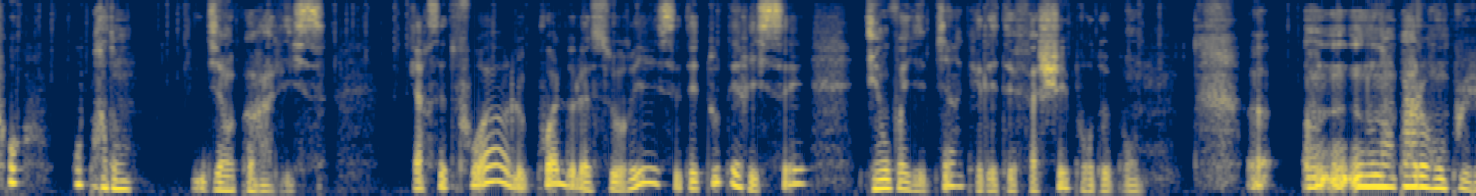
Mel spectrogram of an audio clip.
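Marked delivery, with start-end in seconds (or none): 0.1-1.0 high gasped oh, then sorry; startled apology. Acted. Alice realises she offended the mouse, high and flustered. 9.4-11.1 high, loud hesitant promise; flustered placating. Acted. Alice promises the angry mouse to stop, flustered.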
